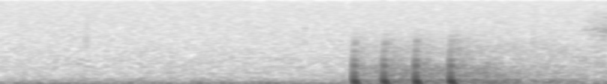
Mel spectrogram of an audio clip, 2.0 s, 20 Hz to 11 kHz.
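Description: Small six-shot Belgian .22 Short pocket revolver being loaded by hand: four quick metallic clicks about a second in, each roughly a tenth of a second apart, as the cylinder is turned on to the next chamber.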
